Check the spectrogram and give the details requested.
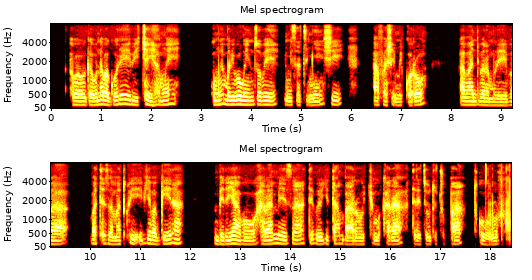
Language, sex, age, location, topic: Kinyarwanda, female, 18-24, Kigali, health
